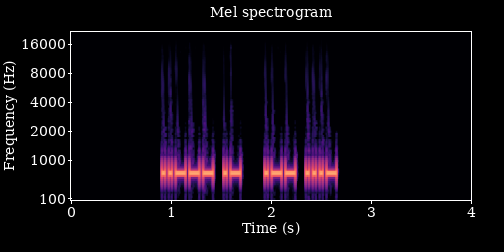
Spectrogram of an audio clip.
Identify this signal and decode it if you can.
Morse code, heard as a keyed tone, about 36 wpm, 690 Hz. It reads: 2A WV
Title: Field Day Exchanges Encore - 35wpm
